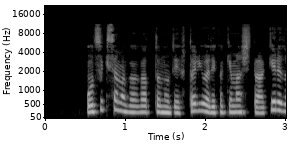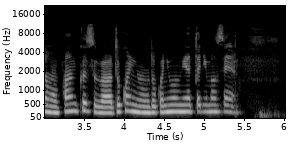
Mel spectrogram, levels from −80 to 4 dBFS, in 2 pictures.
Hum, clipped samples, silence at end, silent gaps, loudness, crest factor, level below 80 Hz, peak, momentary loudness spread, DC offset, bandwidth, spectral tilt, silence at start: none; under 0.1%; 0.3 s; none; -26 LUFS; 14 dB; -70 dBFS; -12 dBFS; 5 LU; under 0.1%; 11.5 kHz; -5 dB/octave; 0.55 s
